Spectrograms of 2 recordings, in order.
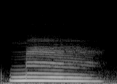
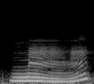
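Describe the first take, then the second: First: The pitch starts low and falls further. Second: The pitch dips low and then rises. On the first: "the falling tone" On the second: "the asking or low rising tone"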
